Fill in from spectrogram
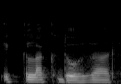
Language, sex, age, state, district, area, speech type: Punjabi, male, 30-45, Punjab, Amritsar, urban, spontaneous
